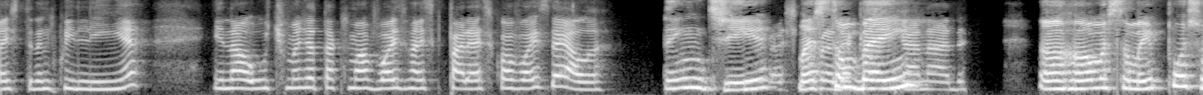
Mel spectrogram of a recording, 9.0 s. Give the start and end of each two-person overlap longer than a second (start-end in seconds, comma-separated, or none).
5.8-7.0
